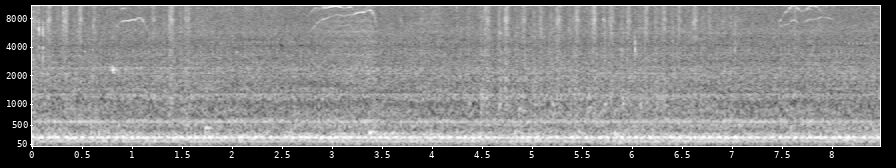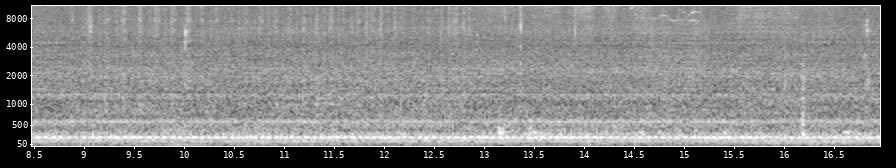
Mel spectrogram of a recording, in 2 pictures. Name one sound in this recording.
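A computer hums steadily nearby.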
